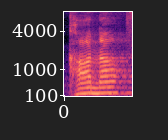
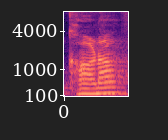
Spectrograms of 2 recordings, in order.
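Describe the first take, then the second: First: The n is said with a dental n sound. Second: The n is said with a retroflex n sound. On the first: This is the standard Hindi form. "Hindi में जहाँ न" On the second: This is the Khadi Boli dialect form. "खड़ी बोली में इसको बोले खाना"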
